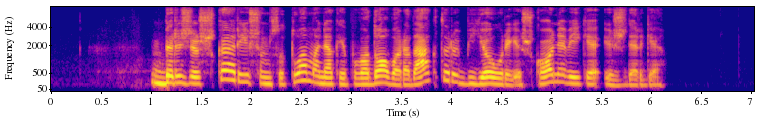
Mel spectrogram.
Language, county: Lithuanian, Vilnius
